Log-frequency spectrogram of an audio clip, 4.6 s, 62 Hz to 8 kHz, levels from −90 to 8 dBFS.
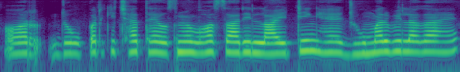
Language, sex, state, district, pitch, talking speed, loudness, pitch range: Hindi, female, Madhya Pradesh, Umaria, 240 Hz, 195 wpm, -17 LUFS, 225-250 Hz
